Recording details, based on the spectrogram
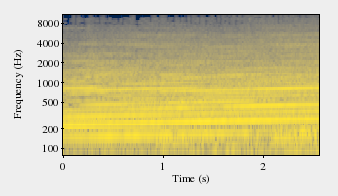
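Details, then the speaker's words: Newly built Nikasil-cylinder two-stroke being run in, MB X13 needle, pulling in third gear at about 106° engine temperature. Steady, high buzz holding even and rising, with crisp, quick mid-range response; normal acceleration. "the mid-range is crisp or if not maybe even crisper than it was last year response is really quick"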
